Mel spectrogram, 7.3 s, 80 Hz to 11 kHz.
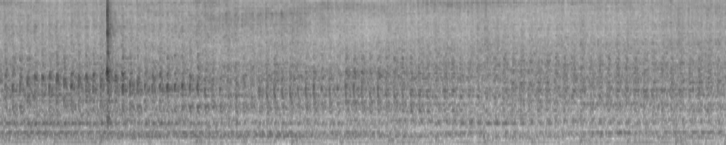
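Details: Several-years-old Grizzly G0555 bandsaw coasting after switch-off: rough pulsing rumble and rattle from a going-bad lower wheel bearing, before bearing replacement.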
